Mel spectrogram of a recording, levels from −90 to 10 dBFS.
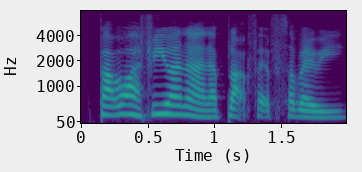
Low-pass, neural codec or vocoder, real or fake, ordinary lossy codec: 7.2 kHz; codec, 16 kHz, 2 kbps, X-Codec, WavLM features, trained on Multilingual LibriSpeech; fake; none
